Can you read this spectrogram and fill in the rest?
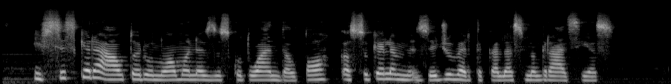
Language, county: Lithuanian, Vilnius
